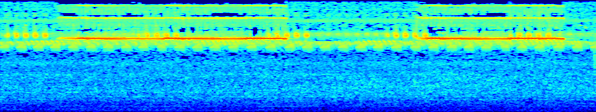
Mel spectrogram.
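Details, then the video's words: Insect sounds of nature: fast, even high chirping pulses with two long, loud trilling stretches laid over them, each lasting a few seconds before cutting off. "the sound of insects"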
